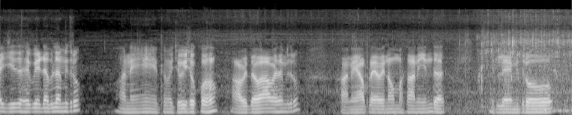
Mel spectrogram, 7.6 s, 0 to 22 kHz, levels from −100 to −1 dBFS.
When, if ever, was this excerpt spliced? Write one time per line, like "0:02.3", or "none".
none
